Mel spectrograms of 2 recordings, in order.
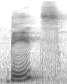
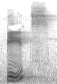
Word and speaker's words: beets: These are beets, beets. It's the same pronunciation as the verb to beat, but the spelling is different, beets.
